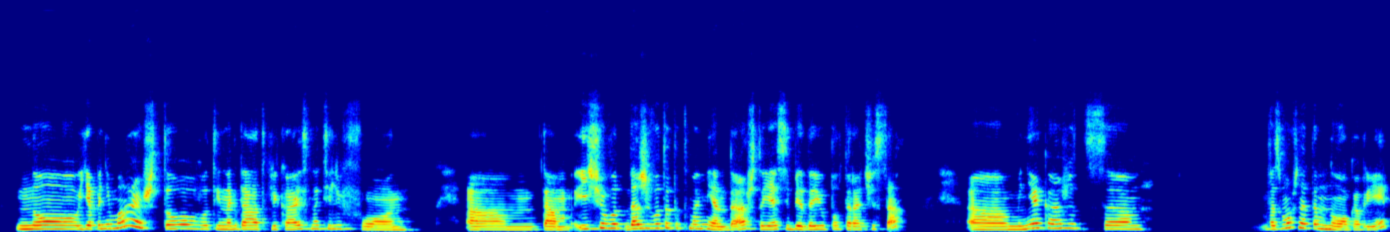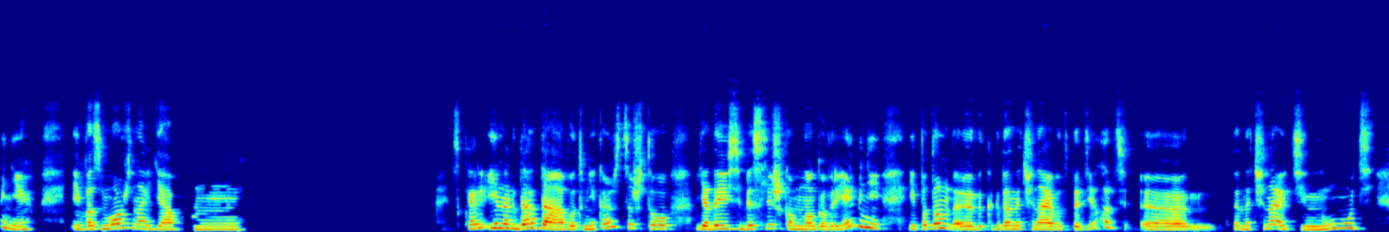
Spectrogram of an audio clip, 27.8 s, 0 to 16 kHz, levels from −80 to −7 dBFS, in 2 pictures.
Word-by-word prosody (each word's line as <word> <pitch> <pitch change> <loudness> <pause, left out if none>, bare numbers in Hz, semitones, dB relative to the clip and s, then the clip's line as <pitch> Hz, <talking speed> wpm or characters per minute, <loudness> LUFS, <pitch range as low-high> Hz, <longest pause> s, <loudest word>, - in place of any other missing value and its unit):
но 245 +1 +4
я 240 0 +3
понимаю, 330 - +2
что 270 -2 +1
вот 240 0 -7
иногда 230 0 +1
отвлекаюсь 230 +2 -1
на 255 0 -4
телефон, 200 -8 -3 0.6
ам, 195 -1 -1
там 195 -1 +2
и - - -4
ещё 255 +5 +2
вот 295 0 0
даже 275 +2 +4
вот 295 +2 -3
этот 305 -1 -6
момент, 250 -8 0
да, 235 +6 +3
что 255 -2 -5
я 225 0 +2
себе 235 -2 0
даю 225 +1 0
1,5 220 -2 -2
часа, 230 +3 -4 0.6
э, 215 -1 +3
мне 220 +9 +2
кажется 245 -6 -1 1.2
возможно, 310 +9 0
это 295 -2 -1
много 195 -6 0
времени 225 - -3 0.3
и, 235 - -3
возможно, 265 +5 +1
я, 225 -2 -1
м 210 -1 -6 2.1
Скоре 270 +3 -1
иногда 290 0 +5
да, 245 -7 +6
вот 225 -1 -3
мне 225 +1 -1
кажется, 330 +4 -3
что 250 -3 -3 0.2
я 230 -1 +5
даю 245 +1 +4
себе 240 -1 0
слишком 250 -2 -2
много 220 -1 +1
времени 295 - +1 0.2
и 235 - -5
потом, 305 +6 +1
э, 220 -7 +3
д 215 - -6
когда 230 +2 -1
начинаю 230 -2 +2
вот 215 -1 -8
это 200 - +1
делать, 325 - -5
эм, 205 -2 0
как-то 220 - -8
начинаю 235 +2 0
тянуть, 265 +7 -3
235 Hz, 135 wpm, -23 LUFS, 220-275 Hz, 2.1 s, да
